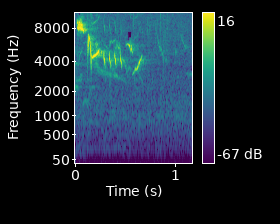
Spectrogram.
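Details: Meadow bunting song recorded 20 March 2015, a brief loud burst of high chirped notes that opens strongly, runs for under a second, then gives way to quiet.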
